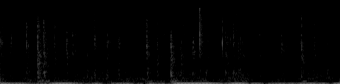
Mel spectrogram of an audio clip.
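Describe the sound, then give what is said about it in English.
Rapid clicking of typing on a computer keyboard, faint and quick keystrokes arriving in uneven bursts throughout. “I didn't get it because I typed slow”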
